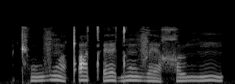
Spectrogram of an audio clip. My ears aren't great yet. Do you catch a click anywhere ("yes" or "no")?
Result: no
